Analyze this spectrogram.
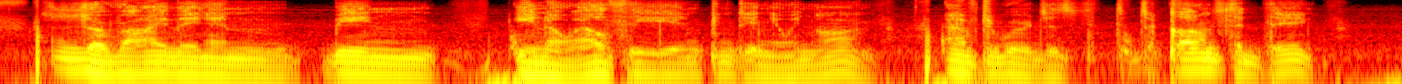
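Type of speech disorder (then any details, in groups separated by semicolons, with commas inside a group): Electrolarynx speech; laryngectomy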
